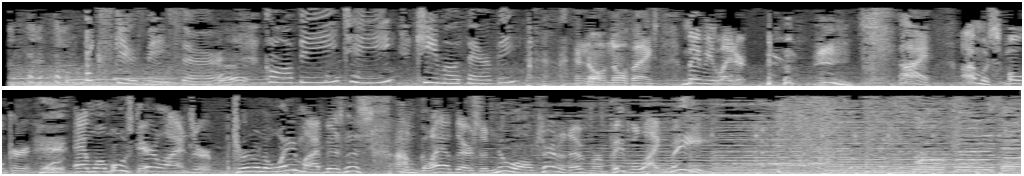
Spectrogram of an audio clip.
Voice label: Commercials smokeair; Smokers Airlines; Freekin Weird Audio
